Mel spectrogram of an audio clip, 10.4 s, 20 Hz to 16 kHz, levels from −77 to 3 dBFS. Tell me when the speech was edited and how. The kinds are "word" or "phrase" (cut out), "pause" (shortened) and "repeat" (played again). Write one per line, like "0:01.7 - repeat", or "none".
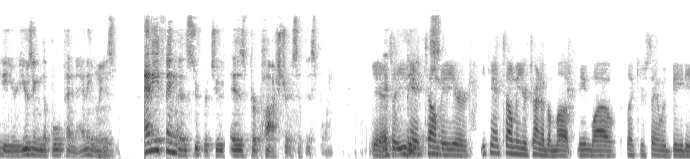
0:02.7 - word
0:03.4 - word
0:06.1 - word
0:08.2 - word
